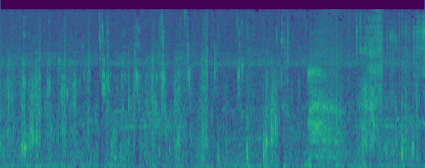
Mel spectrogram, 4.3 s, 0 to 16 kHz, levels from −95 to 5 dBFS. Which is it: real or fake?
real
